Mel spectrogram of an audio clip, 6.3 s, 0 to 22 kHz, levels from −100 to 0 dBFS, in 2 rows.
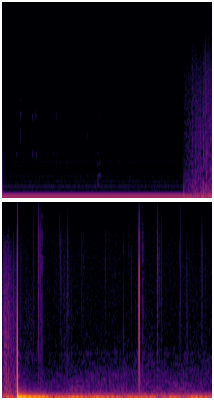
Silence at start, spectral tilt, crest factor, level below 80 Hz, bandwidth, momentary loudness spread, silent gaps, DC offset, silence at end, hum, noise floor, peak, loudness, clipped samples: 3.15 s; -5.5 dB/octave; 30 dB; -42 dBFS; 11.5 kHz; 31 LU; none; under 0.1%; 0.05 s; none; -61 dBFS; -4 dBFS; -38 LUFS; under 0.1%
